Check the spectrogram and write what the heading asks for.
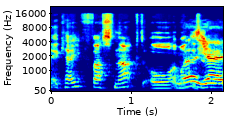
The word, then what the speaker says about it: Fassnacht: I pronouncing it okay first snacked or yeah it's not bad it's fast enough so uh the uh obviously in Switzerland the a is a is very loud so double s means means not as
